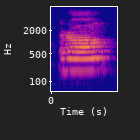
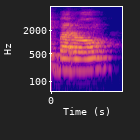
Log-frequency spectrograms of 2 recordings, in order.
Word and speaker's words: wrong: था इस हिसाब से, बरॉन्ग, बराइट, बरिस्ट। तो कब साइलेंट दिख रहा है आपको, यस, जब भी आर के पहले डब्ल्यू आता है तो डब्ल्यू को का प्रोनाउंसिएशन नहीं किया जाता है, आर से उसका प्रोनाउंसिएशन होता है ना।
